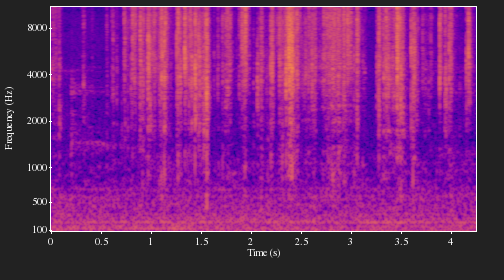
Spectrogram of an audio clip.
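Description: Stiff chrome trading cards being handled and flipped through, sliding and clicking against each other in quick, irregular rustles.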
